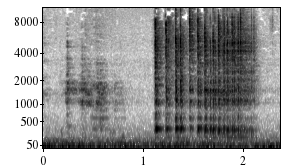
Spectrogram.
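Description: An eight-sided die is rolled for damage in a tabletop role-playing game. It clatters and rattles across a hard surface in a quick burst of many small clicks lasting about a second, after a quieter opening.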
